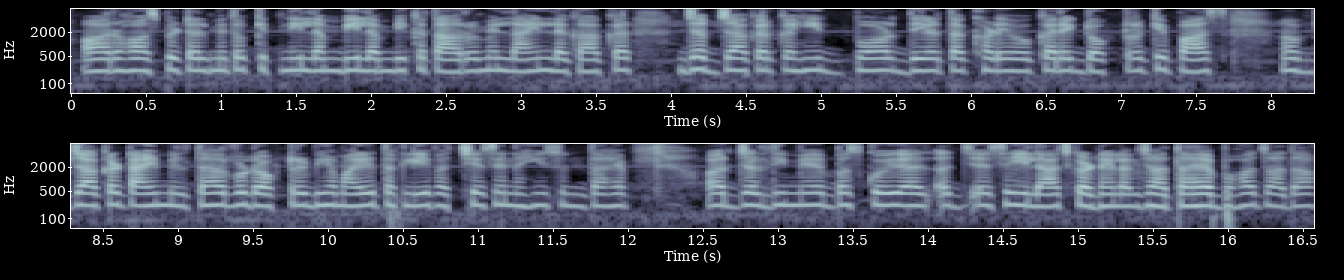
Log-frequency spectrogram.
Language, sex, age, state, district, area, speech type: Urdu, female, 18-30, Uttar Pradesh, Lucknow, rural, spontaneous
